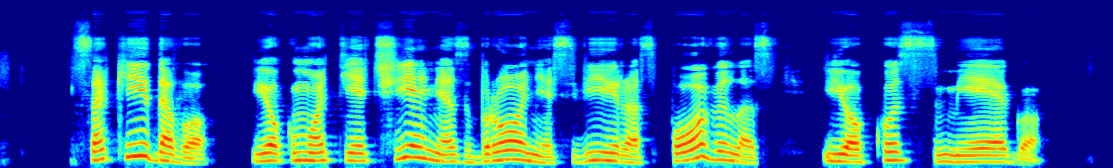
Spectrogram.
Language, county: Lithuanian, Kaunas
